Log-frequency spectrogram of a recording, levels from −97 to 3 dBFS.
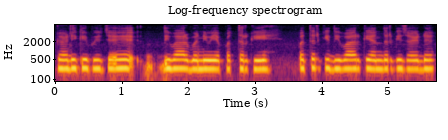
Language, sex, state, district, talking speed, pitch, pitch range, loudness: Hindi, female, Rajasthan, Barmer, 170 wpm, 235 Hz, 230-240 Hz, -13 LUFS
